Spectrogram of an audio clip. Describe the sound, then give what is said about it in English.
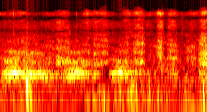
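A female service dog in training in Nova Scotia whimpers and whines in high, drawn-out tones, broken by a couple of short, sharp barks, with no talking. “She trains service dogs for people around Nova Scotia.”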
